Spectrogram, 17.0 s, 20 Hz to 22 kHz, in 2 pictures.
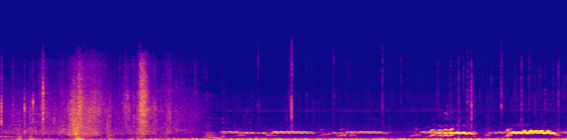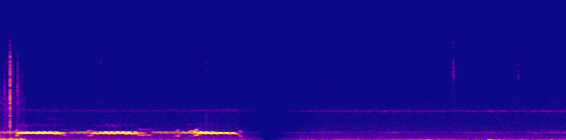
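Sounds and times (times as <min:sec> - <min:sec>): campfire crackling: 0:00.0 - 0:09.1
loons tremolo calling: 0:02.3 - 0:12.2.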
